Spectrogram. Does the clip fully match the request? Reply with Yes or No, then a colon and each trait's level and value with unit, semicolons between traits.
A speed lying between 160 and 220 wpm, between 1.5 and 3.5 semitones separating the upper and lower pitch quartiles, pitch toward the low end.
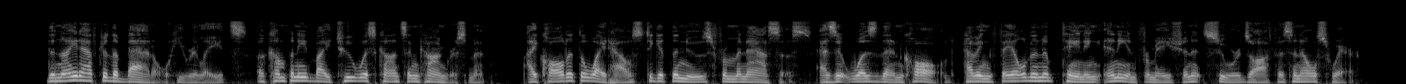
No: average, 180 wpm; average, 5.1 semitones; low, 130 Hz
